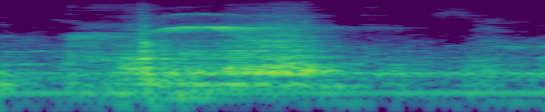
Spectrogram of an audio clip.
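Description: A glass vodka bottle sliding into place on a shelf, a short scrape lasting under a second, with faint background music.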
